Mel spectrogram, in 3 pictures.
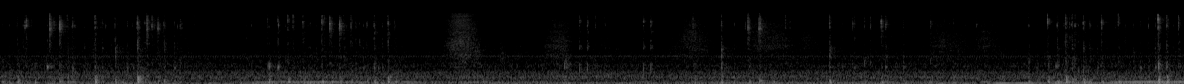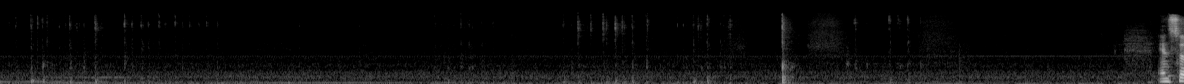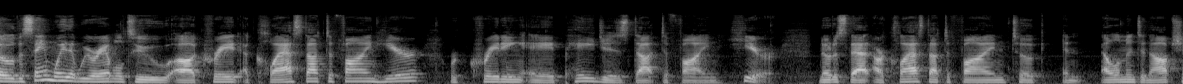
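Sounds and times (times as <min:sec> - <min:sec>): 
typing on a computer keyboard: 0:00.0 - 0:01.9, 0:02.5 - 0:04.0, 0:08.3 - 0:09.1, 0:10.3 - 0:14.0, 0:16.2 - 0:16.8, 0:17.4 - 0:19.8
speech: 0:23.4 - 0:35.5.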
